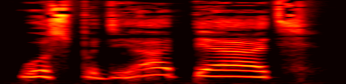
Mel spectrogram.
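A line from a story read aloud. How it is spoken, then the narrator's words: Inner groan. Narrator (Russian): мысленно простонал Семен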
